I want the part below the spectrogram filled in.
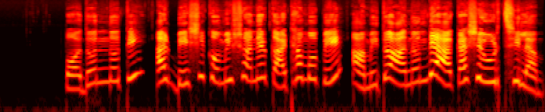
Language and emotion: Bengali, happy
